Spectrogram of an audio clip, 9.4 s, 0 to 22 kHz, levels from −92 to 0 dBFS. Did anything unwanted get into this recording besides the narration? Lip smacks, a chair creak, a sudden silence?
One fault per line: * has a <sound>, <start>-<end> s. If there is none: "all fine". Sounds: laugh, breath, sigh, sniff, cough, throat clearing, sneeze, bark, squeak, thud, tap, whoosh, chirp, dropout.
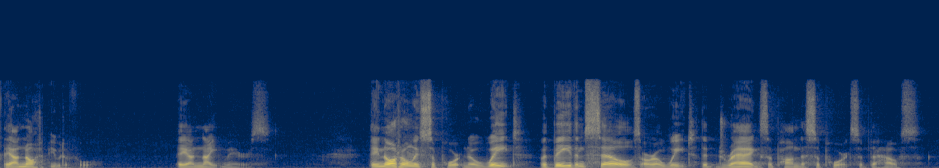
all fine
